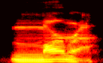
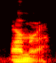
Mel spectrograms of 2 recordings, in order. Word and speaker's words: Marmora: say it quickly um uh Scott says don't pronounce the O in momora it's marmara marmara anyways long story short I hope everybody in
